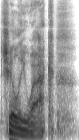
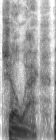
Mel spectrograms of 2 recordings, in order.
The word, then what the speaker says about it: Chilliwack: I only say that because I did a podcast about this part of Canada once and I pronounced it Chilliwack and I got yelled at. So Chilliwack.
